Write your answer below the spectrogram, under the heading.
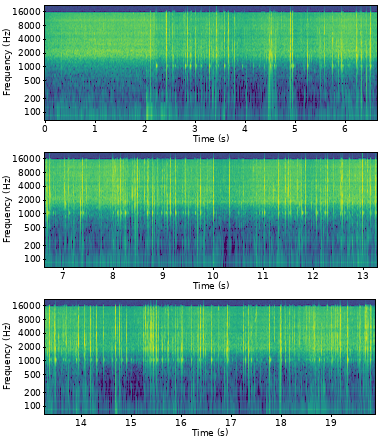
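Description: Heavy tropical rain: a steady hiss of rainfall and runoff splashing into buckets, with frequent sharp taps of drops striking close to the microphone starting about two seconds in.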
